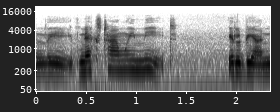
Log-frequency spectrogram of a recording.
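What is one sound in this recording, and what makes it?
A woman speaks with concern, close by.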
